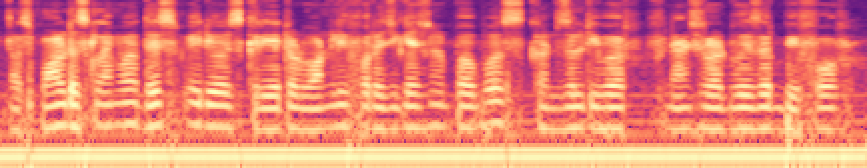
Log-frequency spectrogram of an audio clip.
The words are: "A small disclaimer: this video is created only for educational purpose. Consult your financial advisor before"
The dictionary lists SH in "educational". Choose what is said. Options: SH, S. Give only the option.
SH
